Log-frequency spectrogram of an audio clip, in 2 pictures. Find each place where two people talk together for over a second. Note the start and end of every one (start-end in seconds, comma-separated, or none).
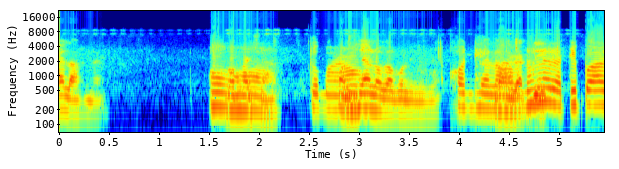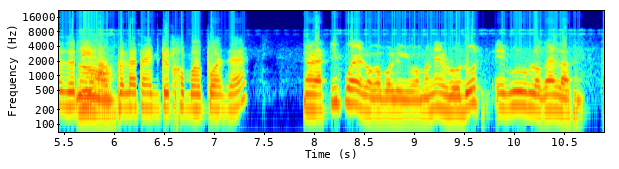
none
